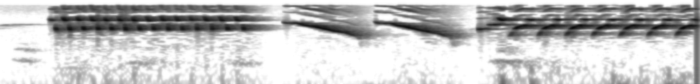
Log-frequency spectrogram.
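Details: Gloster canary song for training pet canaries: a rapid high buzzy trill, then two long slurred notes sweeping downward, then a quick rolling series of repeated chips.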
